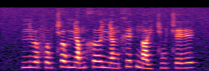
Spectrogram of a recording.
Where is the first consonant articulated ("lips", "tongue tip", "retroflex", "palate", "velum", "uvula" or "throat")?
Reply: palate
